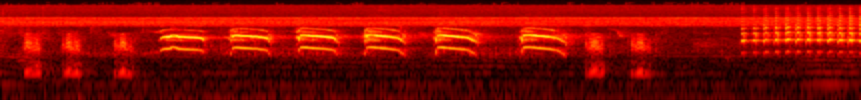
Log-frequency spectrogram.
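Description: A red-shouldered hawk screams a rapid series of loud, harsh alarm calls from its nest in a tall oak tree at the swampy edge of the Sopchoppy, about a dozen in a row, clear with no talking, before a faint trill of another bird takes over.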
